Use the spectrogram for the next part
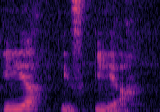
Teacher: the word ear is the same as the phoneme ear in the australian accent because we don't pronounce the r at the end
